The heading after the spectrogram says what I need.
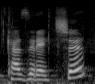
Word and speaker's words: Caserecce: I want you to pronounce it. In Italian? Yes. In Italian will be Caserecce, con scampi, asparagi e capperi.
